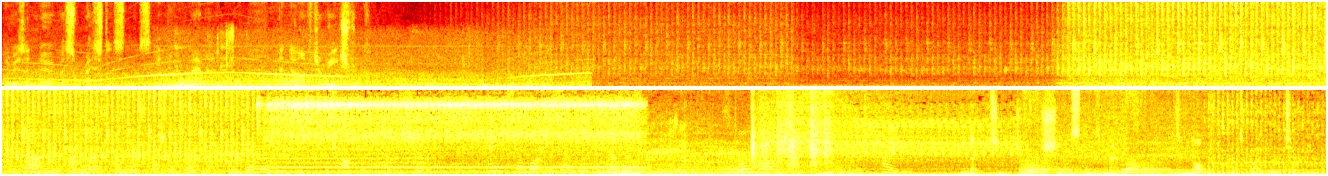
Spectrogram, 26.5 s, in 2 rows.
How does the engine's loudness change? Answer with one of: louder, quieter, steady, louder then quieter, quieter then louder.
louder.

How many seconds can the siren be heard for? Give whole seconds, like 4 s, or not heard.
6 s.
